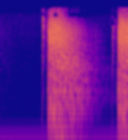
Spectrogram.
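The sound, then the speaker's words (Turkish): Two loud gunshots are fired inside a room, each preceded by a faint click; the first blast rings out and decays over about half a second before the second cracks. “Odanın içinde silah sıkınca kız irkildi.”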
